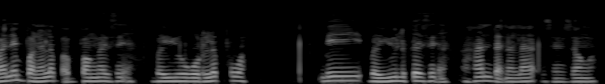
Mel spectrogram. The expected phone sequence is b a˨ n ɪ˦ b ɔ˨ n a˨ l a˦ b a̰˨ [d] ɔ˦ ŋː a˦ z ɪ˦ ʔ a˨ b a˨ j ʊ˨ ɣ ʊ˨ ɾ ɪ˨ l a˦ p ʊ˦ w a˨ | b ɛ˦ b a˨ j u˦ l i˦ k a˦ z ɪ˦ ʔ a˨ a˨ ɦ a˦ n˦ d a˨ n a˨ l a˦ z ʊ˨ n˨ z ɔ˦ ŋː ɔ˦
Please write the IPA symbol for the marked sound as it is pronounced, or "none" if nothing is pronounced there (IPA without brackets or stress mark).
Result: b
